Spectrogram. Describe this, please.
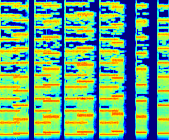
synthe string done with a damaged Korg Polysix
